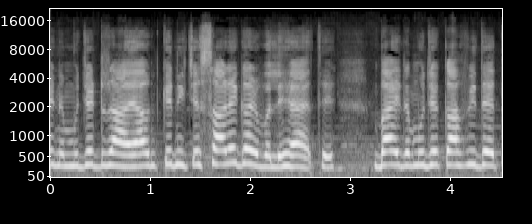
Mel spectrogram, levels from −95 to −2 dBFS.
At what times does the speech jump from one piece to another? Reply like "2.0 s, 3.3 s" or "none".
none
